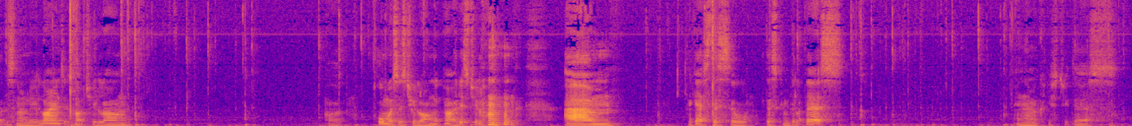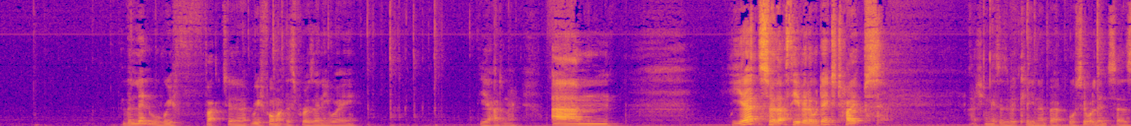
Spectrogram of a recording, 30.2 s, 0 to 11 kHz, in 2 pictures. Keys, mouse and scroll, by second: 0.1 ctrl+shift+Up, 0.7 ctrl+shift+End, 0.9 ctrl+shift+Return, 1.1 ctrl+shift+v, 1.6 ctrl+shift+space, 1.7 ctrl+shift+=, 1.8 ctrl+shift+space, 2.0 ctrl+shift+Down, 2.5 ctrl+shift+End, 3.0 ctrl+shift+Left, 4.5 ctrl+shift+Right, 4.8 ctrl+shift+c, 5.0 ctrl+shift+Up, 5.4 ctrl+shift+v, 6.6 ctrl+Left, 7.8 ctrl+Right, 8.6 ctrl+Right, 9.5 ctrl+Return, 10.3 End, 10.6 Home, 11.0 Up, 11.3 Home, 11.6 ctrl+shift+Right, 11.9 ctrl+shift+c, 12.1 ctrl+shift+Down, 12.7 ctrl+shift+End, 13.0 ctrl+shift+Left, 14.7 ctrl+shift+v, 15.6 Down, 16.6 Down, 16.8 Up, 18.2 Up, 18.4 Home, 18.7 BackSpace, 19.5 Down, 20.0 Home, 20.3 BackSpace, 20.9 Return, 21.4 End, 21.9 Down, 25.8 Up, 28.2 click, 28.8 Return, 29.0 Down, 29.3 End, 29.5 Home, 29.7 BackSpace.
